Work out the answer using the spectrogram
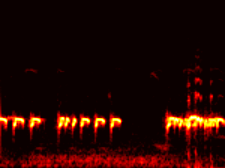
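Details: Local zebra doves calling back and forth, used as a lure to set other doves calling. Low, even coos repeated in quick staccato runs, seven short notes and then a longer rolling burst, with faint background hum.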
